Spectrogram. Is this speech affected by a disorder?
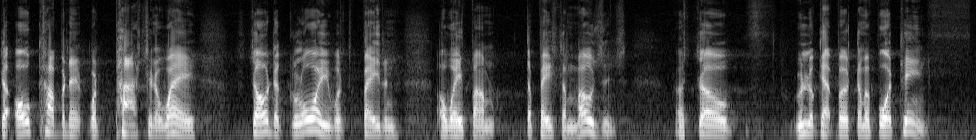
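Yes: deafness; needs names repeated several times.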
